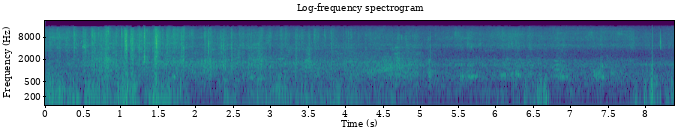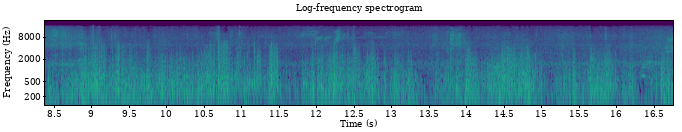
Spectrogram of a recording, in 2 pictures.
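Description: Horse's hoofbeats cantering and jumping on a gravel arena surface, growing louder about halfway through.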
